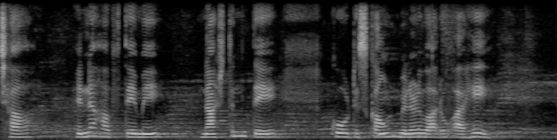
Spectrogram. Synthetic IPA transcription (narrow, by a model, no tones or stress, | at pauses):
t͡ɕʰaː | hɪnɦɐft̪emẽ | naːʃt̪ənɪ̆t̪e | koɖɪskãːʊ̃ɳʈmɪləɽ̃ʋaːɾoʔaːɦeː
